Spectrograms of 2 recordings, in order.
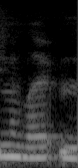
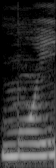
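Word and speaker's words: moi: इसका इंग्लिश में वर्ड मतलब होता है मी। तो इसको हम मोई नहीं पढ़ेंगे इसको हम पढ़ेंगे मवा क्योंकि ओ आई की साउंड होती है व तो इसको हम क्या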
